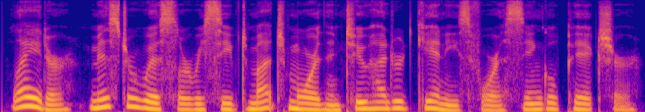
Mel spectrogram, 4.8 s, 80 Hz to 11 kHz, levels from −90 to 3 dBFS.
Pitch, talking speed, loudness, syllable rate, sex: 180 Hz, 175 wpm, -16 LUFS, 5.0 syllables/s, female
